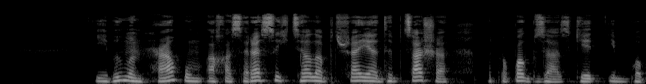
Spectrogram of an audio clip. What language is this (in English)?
Abkhazian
